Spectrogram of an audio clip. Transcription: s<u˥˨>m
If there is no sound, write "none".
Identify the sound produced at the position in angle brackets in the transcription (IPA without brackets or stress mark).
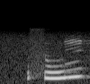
u˧˥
